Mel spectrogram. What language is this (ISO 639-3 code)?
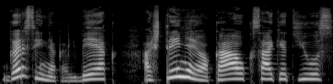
lit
